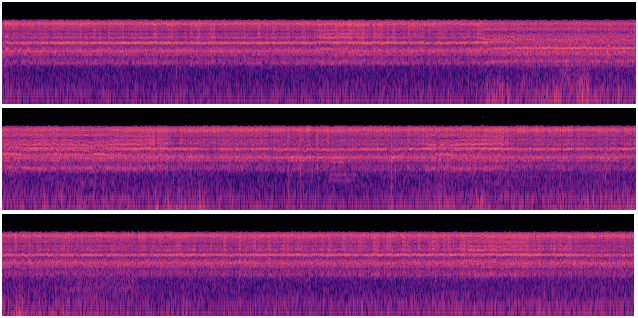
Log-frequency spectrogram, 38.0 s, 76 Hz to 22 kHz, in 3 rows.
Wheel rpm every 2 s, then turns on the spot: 200, 200, 200, 200, 200, 190, 200, 200, 200, 190, 190, 200, 200, 200, 200, 200, 200, 200, 200.
none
